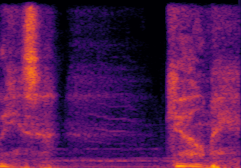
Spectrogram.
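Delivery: breathless wheeze. Reading a story where a wounded figure begs to be killed: wheezing. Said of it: "he wheezed".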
